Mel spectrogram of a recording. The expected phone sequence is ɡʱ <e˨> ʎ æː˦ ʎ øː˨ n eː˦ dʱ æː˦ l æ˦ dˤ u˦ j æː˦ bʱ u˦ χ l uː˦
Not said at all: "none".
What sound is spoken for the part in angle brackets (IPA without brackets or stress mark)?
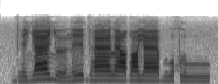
e˨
